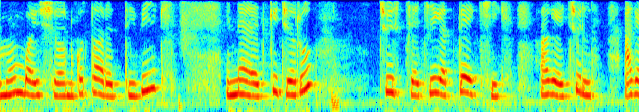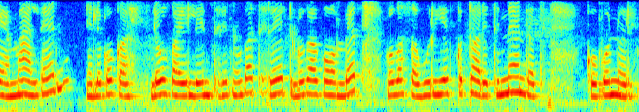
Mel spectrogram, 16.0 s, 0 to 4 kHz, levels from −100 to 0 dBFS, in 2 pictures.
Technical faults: none

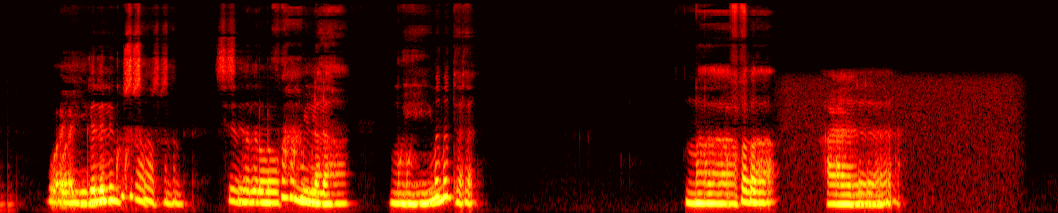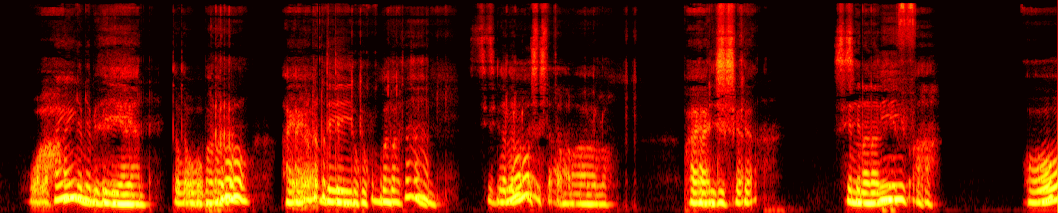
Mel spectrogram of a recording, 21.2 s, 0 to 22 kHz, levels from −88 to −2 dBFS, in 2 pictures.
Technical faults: channel delay (doubling); digital radio blending to analogue

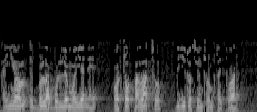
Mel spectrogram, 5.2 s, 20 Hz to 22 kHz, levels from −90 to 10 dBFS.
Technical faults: AAC compression

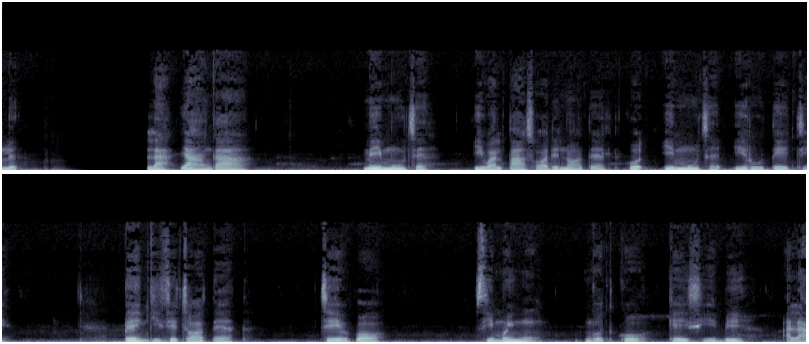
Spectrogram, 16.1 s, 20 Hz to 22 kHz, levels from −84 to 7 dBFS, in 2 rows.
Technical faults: short concealed packet loss; long network dropout

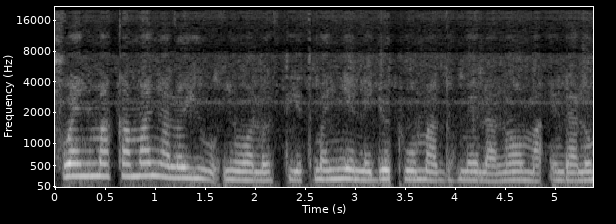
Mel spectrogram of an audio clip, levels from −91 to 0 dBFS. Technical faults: generation loss

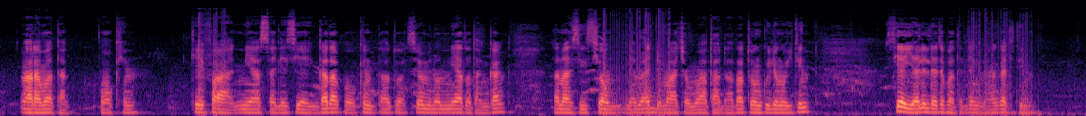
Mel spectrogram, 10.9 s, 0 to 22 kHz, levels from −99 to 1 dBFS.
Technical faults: processor overload crackle

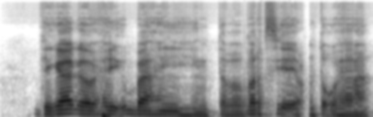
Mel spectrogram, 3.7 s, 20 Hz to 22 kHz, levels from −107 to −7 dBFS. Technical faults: burst of packet loss; repeated packet loss (robotic sound); short concealed packet loss

